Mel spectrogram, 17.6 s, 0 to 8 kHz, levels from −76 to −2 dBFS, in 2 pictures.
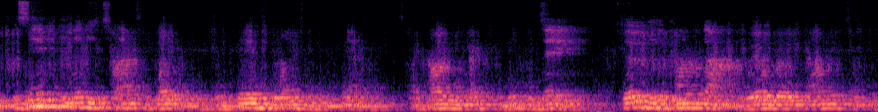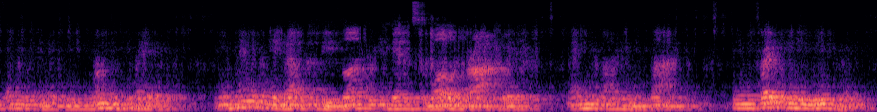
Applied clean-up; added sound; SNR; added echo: neural separator model SepFormer DNS4.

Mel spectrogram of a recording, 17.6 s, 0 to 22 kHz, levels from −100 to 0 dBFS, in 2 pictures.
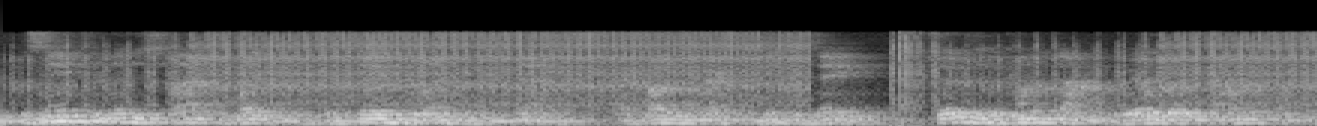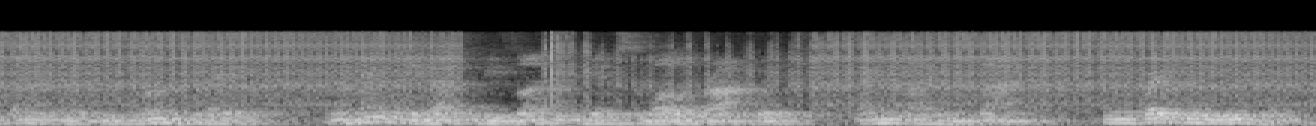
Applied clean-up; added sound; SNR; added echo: none; Coin (dropping); 10 dB; reverberation time 1.2 s.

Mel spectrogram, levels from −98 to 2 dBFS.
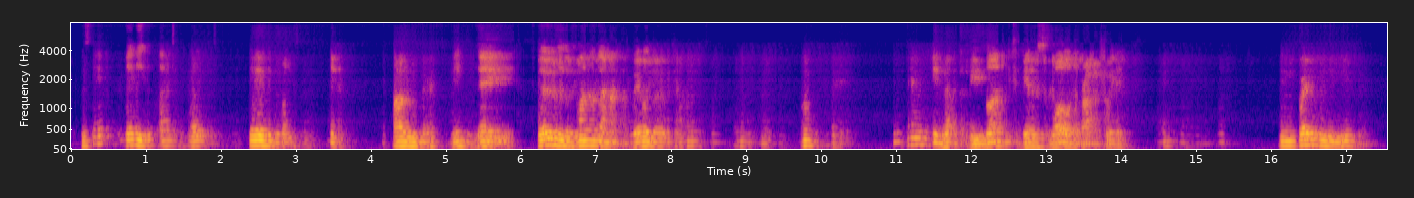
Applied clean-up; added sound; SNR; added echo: neural mask model DeepFilterNet 3.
